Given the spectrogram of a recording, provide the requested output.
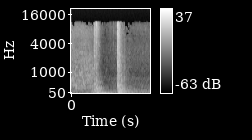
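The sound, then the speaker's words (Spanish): The door of a red minivan closes with two solid thumps as a man gets in by the roadside after loading suitcases and a barrel, the second thump louder and sharper, against a steady low background hum with no voices. “Walt carga las maletas y el barril y sube al coche.”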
